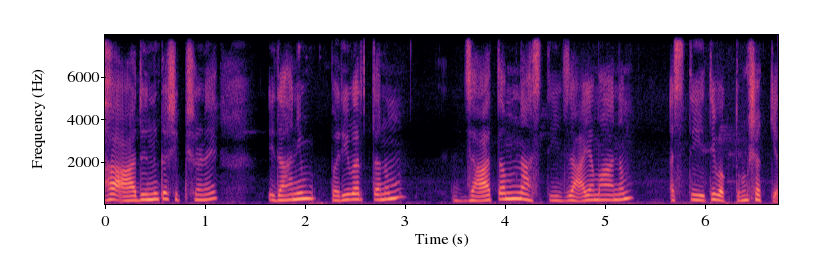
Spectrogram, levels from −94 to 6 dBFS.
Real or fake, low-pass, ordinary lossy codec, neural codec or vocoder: real; none; none; none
